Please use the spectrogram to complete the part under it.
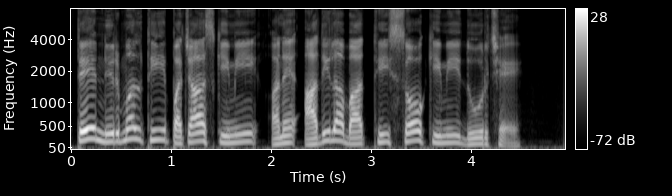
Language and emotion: Gujarati, neutral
